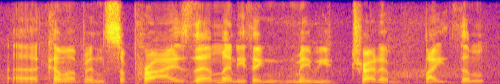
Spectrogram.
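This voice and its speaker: A man works as an esports commentator at a middling pitch. He calls the game live and banters with a partner. There is faint noise and game ambience behind his voice. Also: moderate pace, a bit bright. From North America.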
